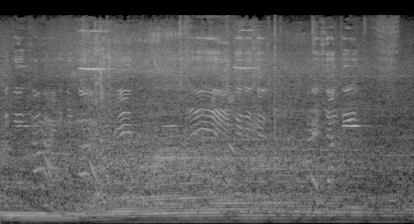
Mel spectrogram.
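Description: A motor vehicle engine running nearby, its pitch rising slowly over several seconds, with voices in the background.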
